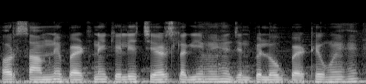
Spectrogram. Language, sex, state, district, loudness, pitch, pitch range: Hindi, male, Uttar Pradesh, Lucknow, -17 LUFS, 115 Hz, 110-120 Hz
